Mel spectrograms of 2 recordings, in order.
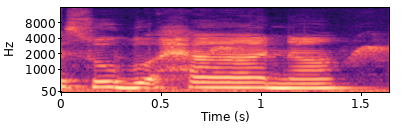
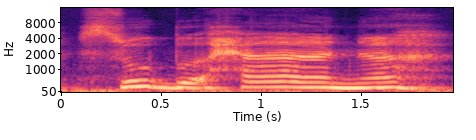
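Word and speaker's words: سبحانه: نے صحیح پڑھ لیا، اکثر لوگ آخر میں جو ہا آتا ہے اس کو پڑھتے ہی نہیں ہیں، اس کی تلفظ کی ادائیگی نہیں کرتے، یعنی کہ پڑھ لیتے ہیں سبحانہ، یہ غلط ہے. ہم نے پڑھنا ہے سبحانہ، ہا کی آواز آخر میں آنی چاہیے کیونکہ ہا موجود ہے.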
